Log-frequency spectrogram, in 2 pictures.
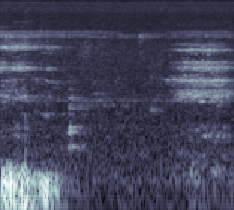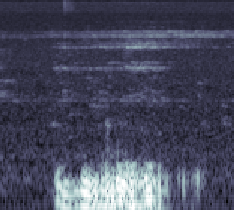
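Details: A Goldendoodle dog snoring rhythmically in sleep: low, rough, fluttering snores in two breaths, quiet in between, over faint room noise.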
